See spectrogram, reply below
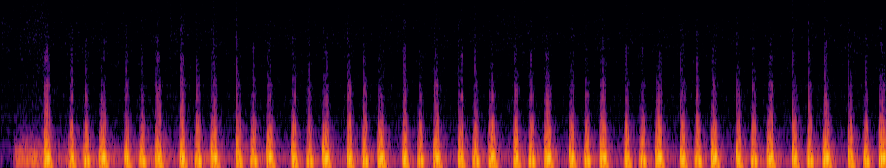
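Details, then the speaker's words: Gallop rhythm: rapid heart sounds in triplets, an extra low thud each beat giving a galloping cadence; quiz example. "رقم اتنين كان gallop"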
